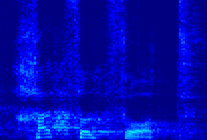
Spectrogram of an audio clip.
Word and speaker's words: chatzotzrot: And when I teach Hebrew, I always say, if it doesn't hurt down around here, you're not saying it right. Chatzotzrot.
